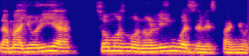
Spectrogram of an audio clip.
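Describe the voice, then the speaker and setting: Here a man talks at a moderate pace. His pitch is fairly high, with ordinary pitch variation. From Mexico. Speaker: language teacher. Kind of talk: panel talk. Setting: online livestream. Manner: halting.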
